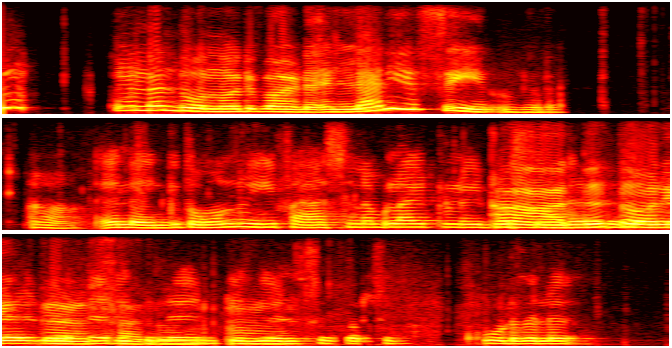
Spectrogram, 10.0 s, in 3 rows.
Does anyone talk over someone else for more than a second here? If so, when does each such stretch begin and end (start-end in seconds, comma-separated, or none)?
5.9-8.1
